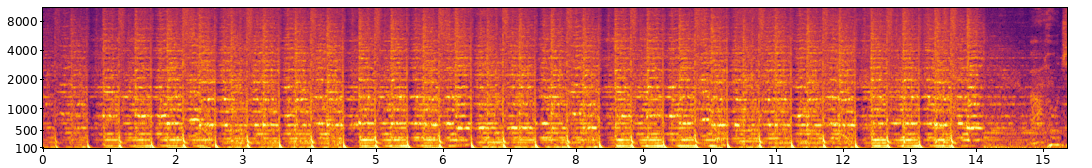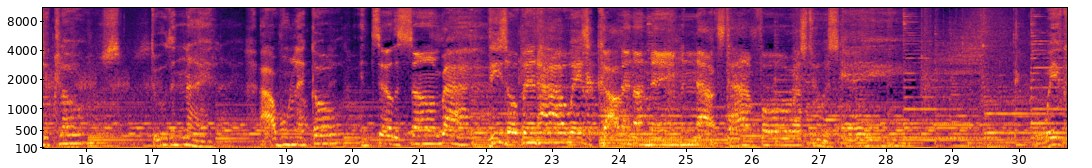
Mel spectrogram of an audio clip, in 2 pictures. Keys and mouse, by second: 1.4-3.4 drag, 4.4-7.3 drag, 8.9-9.7 drag, 12.3-13.4 drag, 14.3-16.7 drag, 17.9-19.1 drag, 19.9 click, 20.7-22.3 drag, 23.4-25.8 drag, 27.1-27.8 drag, 29.3-30.7 drag.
